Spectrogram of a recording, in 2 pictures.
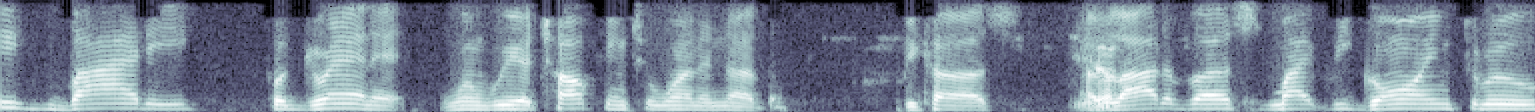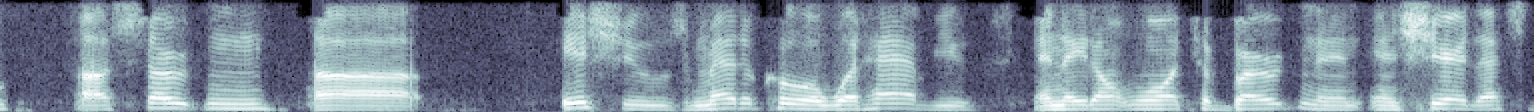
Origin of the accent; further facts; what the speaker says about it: Florida, United States; I was happened to be born in Florida. But again, yeah, I'm originally from the South.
